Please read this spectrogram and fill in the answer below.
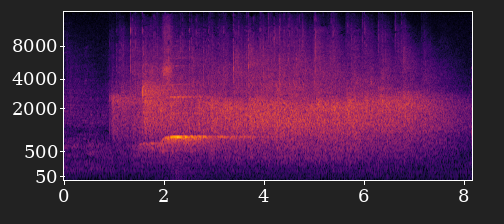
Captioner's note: applause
